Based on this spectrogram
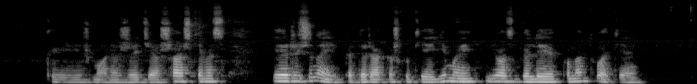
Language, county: Lithuanian, Šiauliai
